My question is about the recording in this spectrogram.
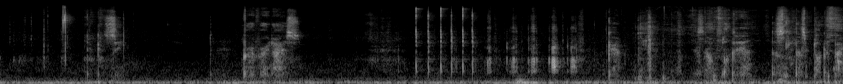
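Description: Fingertips and nails tapping and clicking on a hard plastic device casing close to the microphone, in irregular taps with a quick run of clicks about halfway through.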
